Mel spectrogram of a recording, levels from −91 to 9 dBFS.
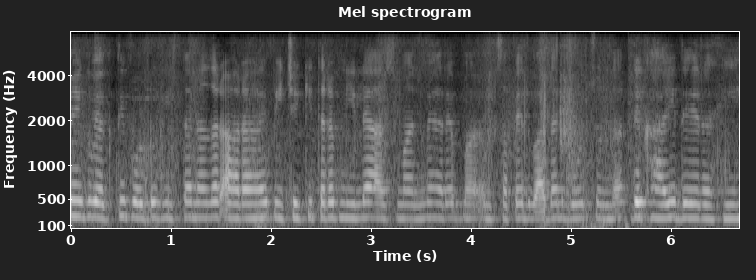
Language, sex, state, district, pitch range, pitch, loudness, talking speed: Hindi, female, Jharkhand, Sahebganj, 210-225 Hz, 215 Hz, -24 LUFS, 205 wpm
